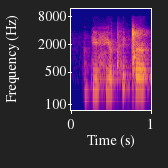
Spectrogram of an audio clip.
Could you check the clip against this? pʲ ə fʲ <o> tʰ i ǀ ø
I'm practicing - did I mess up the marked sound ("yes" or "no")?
no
